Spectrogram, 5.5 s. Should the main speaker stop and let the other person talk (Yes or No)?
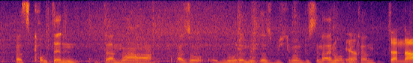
Yes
